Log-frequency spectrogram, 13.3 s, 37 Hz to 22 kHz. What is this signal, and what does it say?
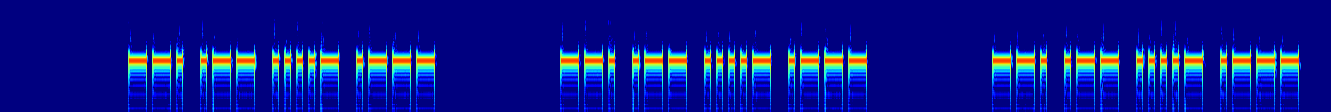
Morse code, heard as a keyed tone, about 20 wpm, 700 Hz. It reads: GW4J GW4J GW4J
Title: DXCC-100 Call Signs - 4 Characters - Repeated 3x - 20wpm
